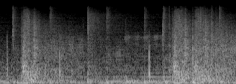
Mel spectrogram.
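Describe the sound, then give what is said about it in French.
A string of carbine gunshots fired at 4 a.m. on a moonless night, several sharp cracking bursts at irregular intervals over a constant rumbling background, with no voices. “Et chaque fois qu'il faisait feu avec sa carabine, il y avait des éclats de lumière tout autour.”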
